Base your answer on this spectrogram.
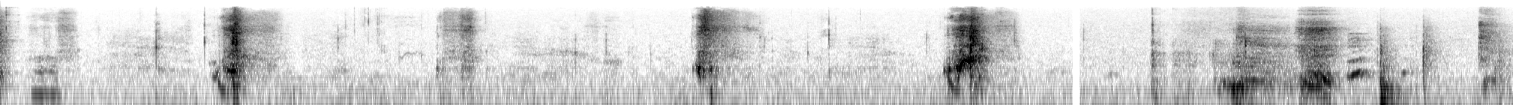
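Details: Small puppies sneezing: several short, sharp sneezes with light voice-over talk in a small room.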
